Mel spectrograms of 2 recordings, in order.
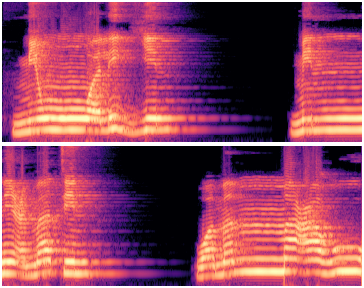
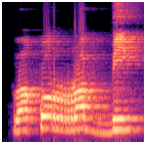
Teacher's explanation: all of them representing the merger. Some of them with gunna and the last one without gunna.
